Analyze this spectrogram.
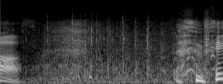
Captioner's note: interrupted by a flock of pigeons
